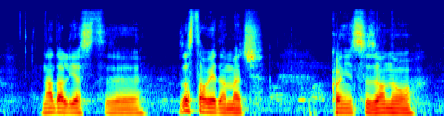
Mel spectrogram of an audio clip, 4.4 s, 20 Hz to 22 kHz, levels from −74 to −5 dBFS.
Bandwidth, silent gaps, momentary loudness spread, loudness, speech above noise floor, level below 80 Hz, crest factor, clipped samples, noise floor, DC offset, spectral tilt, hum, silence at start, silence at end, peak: 16 kHz; none; 11 LU; -17 LUFS; 23 dB; -54 dBFS; 18 dB; under 0.1%; -38 dBFS; under 0.1%; -6 dB/octave; none; 0.4 s; 0.25 s; 0 dBFS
